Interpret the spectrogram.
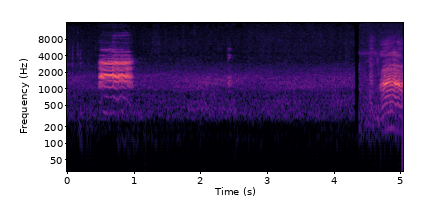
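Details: One loud grating croak from a white egret, a long quiet gap with faint hiss, then a second harsh, wavering squawk at the end.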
